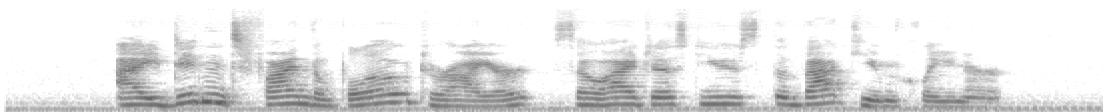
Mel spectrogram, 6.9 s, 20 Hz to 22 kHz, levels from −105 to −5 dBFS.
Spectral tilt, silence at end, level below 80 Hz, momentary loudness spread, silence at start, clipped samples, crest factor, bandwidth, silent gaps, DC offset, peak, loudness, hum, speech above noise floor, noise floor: -5 dB/octave; 0 s; -84 dBFS; 8 LU; 0.05 s; under 0.1%; 20 dB; 16 kHz; none; under 0.1%; -34 dBFS; -53 LUFS; none; 23 dB; -76 dBFS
